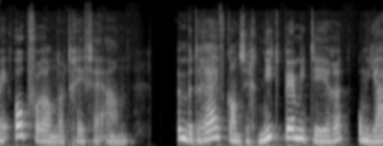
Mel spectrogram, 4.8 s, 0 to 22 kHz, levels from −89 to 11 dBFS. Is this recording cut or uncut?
uncut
